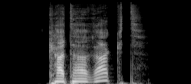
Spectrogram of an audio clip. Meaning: 1. waterfall 2. rapid (water) 3. part of a steam engine 4. cataract
- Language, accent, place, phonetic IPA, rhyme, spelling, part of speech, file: German, Germany, Berlin, [kataˈʁakt], -akt, Katarakt, noun, De-Katarakt.ogg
